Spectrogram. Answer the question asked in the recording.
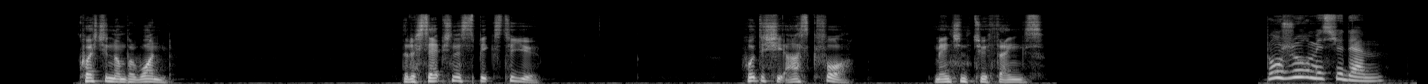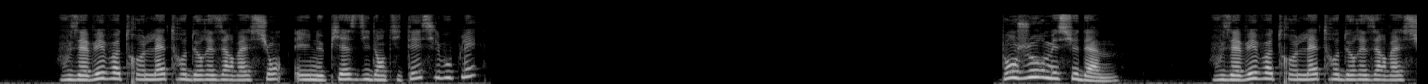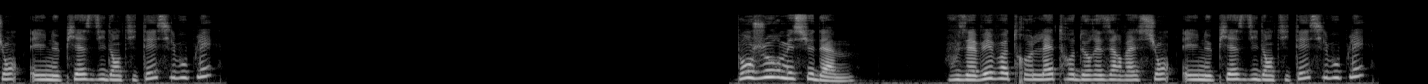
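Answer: Your booking letter and some identification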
